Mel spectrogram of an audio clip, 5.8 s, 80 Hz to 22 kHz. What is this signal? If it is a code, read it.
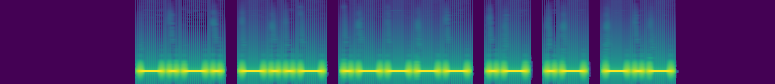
Morse code, heard as a keyed tone, about 21 wpm, 700 Hz. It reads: CX1AAK
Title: DXCC-100 Call Signs - 6 Characters - Repeated 2x - 22wpm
